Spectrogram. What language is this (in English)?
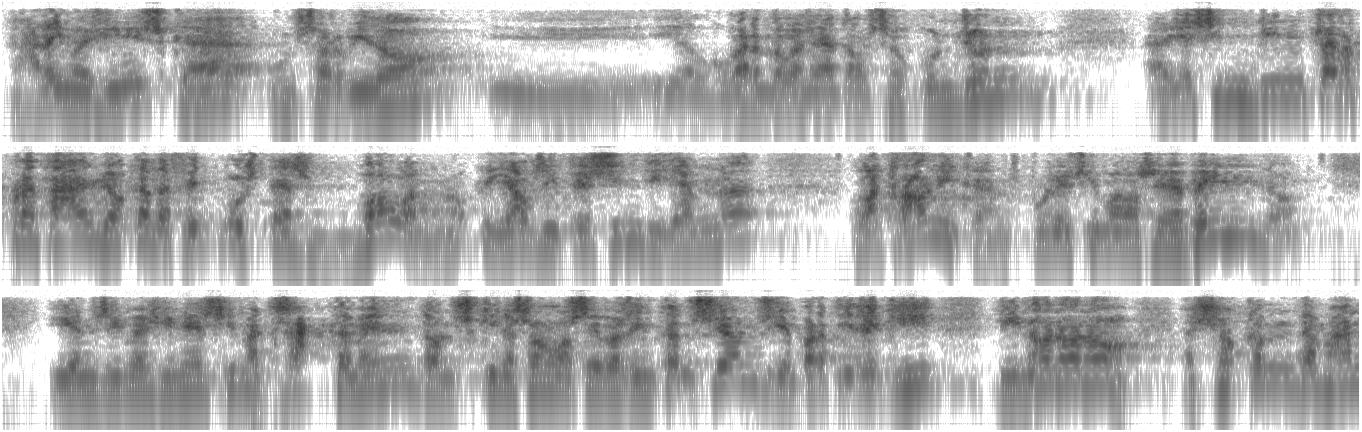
Catalan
